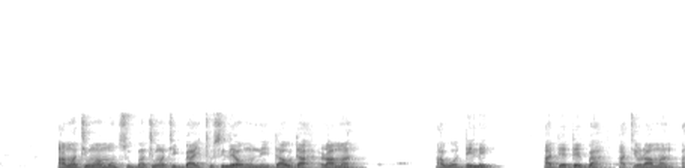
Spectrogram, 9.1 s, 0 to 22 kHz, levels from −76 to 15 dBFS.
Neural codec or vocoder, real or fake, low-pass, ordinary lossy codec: none; real; 7.2 kHz; none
